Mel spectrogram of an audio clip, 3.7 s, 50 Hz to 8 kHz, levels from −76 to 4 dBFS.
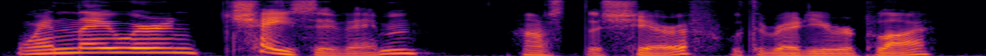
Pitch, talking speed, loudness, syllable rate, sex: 155 Hz, 210 wpm, -20 LUFS, 6.2 syllables/s, male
